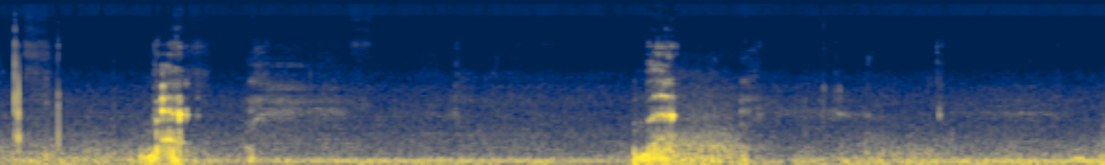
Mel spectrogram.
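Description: Two loud, low, gurgling burps about three seconds apart over steady room hum; ordinary belching.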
